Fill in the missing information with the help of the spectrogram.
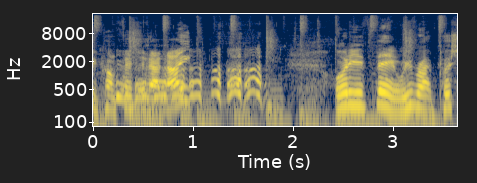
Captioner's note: laughing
